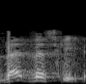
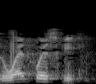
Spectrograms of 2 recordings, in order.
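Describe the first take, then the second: First: The first word begins with a V sound. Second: The words begin with a W sound. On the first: The speaker calls it wrong. "the Germans would come and they couldn't come up with a vet whiskey" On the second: The speaker calls it right. "one of the passwords they used was wet whiskey"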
